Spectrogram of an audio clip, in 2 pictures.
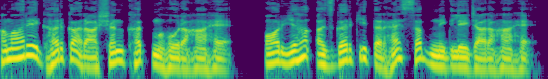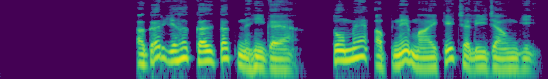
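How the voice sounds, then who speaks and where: A fed-up wife in a comic folk tale, played by a male narrator, scolding and complaining. The delivery is slow and expressive. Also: fairly low pitch, dry recording, studio quality, full character voice. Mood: angry, fed up.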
